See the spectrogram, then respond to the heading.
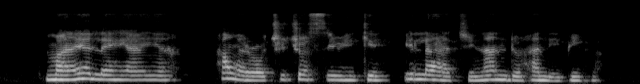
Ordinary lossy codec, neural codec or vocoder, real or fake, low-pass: none; codec, 24 kHz, 3 kbps, HILCodec; fake; none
